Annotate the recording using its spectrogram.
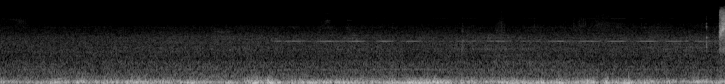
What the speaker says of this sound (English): Delta Airlines taking off on a 737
